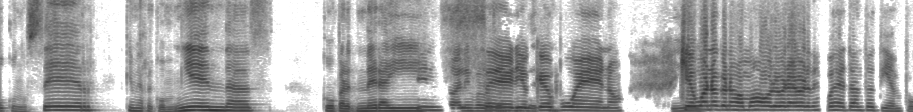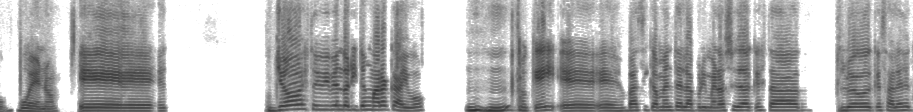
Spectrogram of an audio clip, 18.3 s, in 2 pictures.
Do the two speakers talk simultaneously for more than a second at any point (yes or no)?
yes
